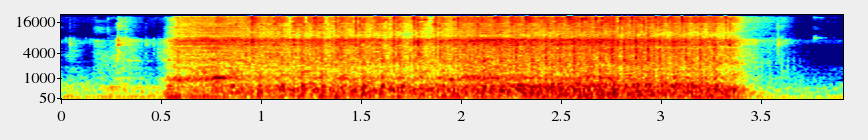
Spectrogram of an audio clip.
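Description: Sewing machine stitching along the neckline of a kameez, a steady continuous run of about three seconds, close and loud, starting and stopping abruptly with quiet before and after.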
